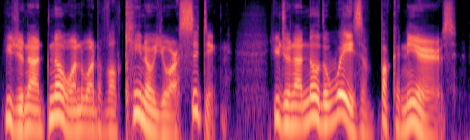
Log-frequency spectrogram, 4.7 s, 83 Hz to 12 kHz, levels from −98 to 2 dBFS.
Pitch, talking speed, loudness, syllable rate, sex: 140 Hz, 240 wpm, -18 LUFS, 6.2 syllables/s, male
